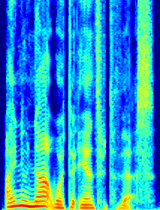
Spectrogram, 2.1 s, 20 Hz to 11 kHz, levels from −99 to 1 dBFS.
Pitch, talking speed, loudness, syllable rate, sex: 190 Hz, 225 wpm, -15 LUFS, 4.6 syllables/s, female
